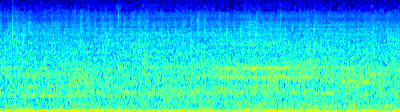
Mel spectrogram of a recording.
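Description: Exhibition-hall ambience: a steady low rumble with a faint murmur of distant voices.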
